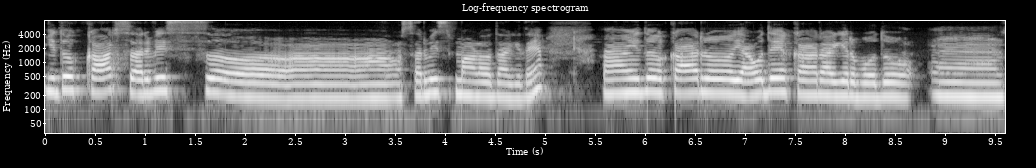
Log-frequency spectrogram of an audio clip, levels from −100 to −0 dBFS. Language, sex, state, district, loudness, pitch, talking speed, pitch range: Kannada, female, Karnataka, Shimoga, -13 LUFS, 210 Hz, 80 wpm, 185-230 Hz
